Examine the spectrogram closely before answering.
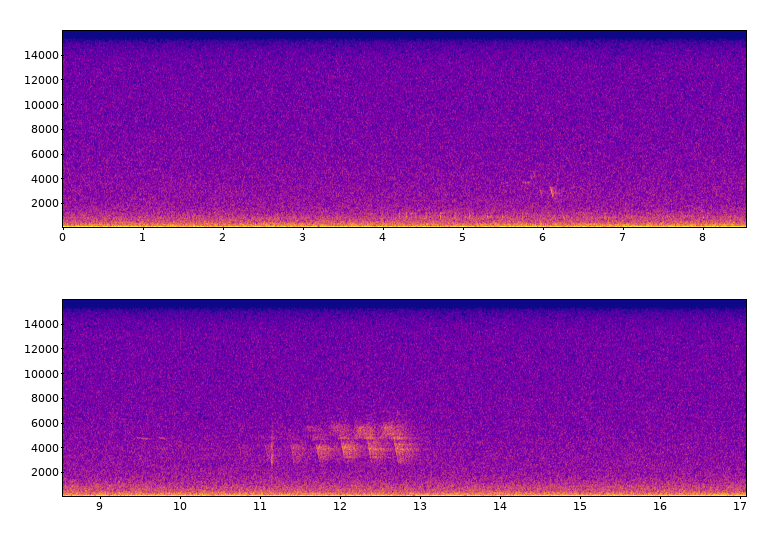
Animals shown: Black-capped Chickadee (Poecile atricapillus), Ovenbird (Seiurus aurocapilla)

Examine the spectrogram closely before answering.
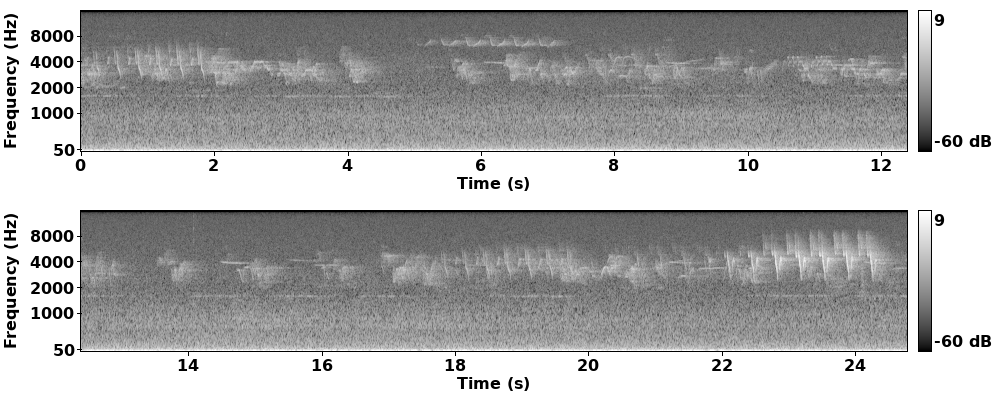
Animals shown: Red-eyed Vireo (Vireo olivaceus), Eastern Wood-Pewee (Contopus virens), Ovenbird (Seiurus aurocapilla), Black-and-white Warbler (Mniotilta varia), Veery (Catharus fuscescens), Black-capped Chickadee (Poecile atricapillus)

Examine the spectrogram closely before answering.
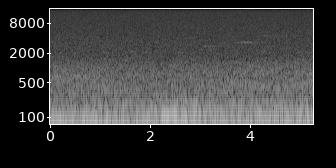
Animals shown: Hermit Thrush (Catharus guttatus)

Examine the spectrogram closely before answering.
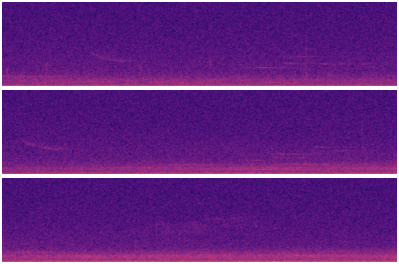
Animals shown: Mourning Dove (Zenaida macroura), Hermit Thrush (Catharus guttatus), Red-winged Blackbird (Agelaius phoeniceus), Common Loon (Gavia immer), Northern Parula (Setophaga americana)

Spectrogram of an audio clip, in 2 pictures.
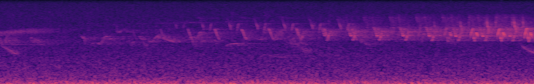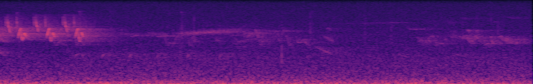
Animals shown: Red-eyed Vireo (Vireo olivaceus), Black-throated Blue Warbler (Setophaga caerulescens), Ovenbird (Seiurus aurocapilla), Scarlet Tanager (Piranga olivacea), Veery (Catharus fuscescens), Black-throated Green Warbler (Setophaga virens)

